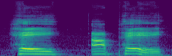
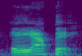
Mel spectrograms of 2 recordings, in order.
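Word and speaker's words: Haʻapai: Hunga, and then Hunga, again, Hunga, and then the final name, I pronounce it Heape. It is spelled HA dash apostrophe APAI.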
